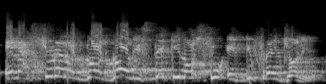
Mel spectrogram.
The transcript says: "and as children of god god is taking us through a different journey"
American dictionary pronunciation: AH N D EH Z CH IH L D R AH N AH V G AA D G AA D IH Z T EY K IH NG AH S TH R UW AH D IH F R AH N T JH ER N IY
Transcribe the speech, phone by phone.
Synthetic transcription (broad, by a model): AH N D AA S CH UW D R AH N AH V G AA D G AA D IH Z T EY K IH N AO S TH R UW AH D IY F R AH N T JH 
